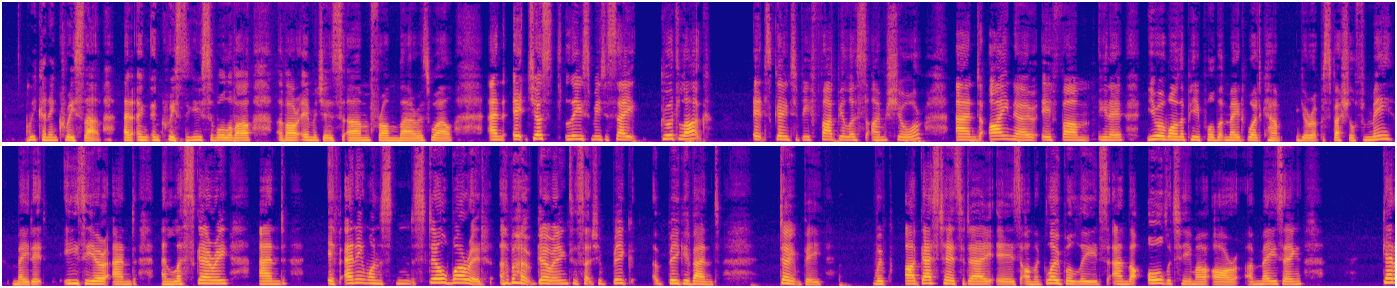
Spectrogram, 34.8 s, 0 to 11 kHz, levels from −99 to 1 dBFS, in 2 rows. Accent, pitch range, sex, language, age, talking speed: British, 195-250 Hz, female, English, 40-59, 170 wpm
